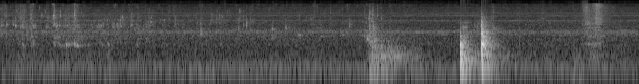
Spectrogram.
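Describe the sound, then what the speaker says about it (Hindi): Remaining milk poured into an almond and fennel seed curry in a pot, a faint quiet background giving way to a short liquid splash and two sharper pouring bursts with light utensil clinks. "अब मैं इसमें बकाया का दूध डालती हूँ"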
